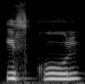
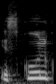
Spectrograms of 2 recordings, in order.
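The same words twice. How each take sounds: First: An extra vowel is added at the start. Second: No extra vowel is added. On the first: The speaker calls it wrong. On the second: The speaker calls it right.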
